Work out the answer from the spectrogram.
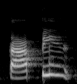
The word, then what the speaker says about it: ताप्ती: है वहीं ताप्ती नदी ताप्ती तापी को ही हम ताप्ती कहते हैं ताप्ती नदी से उच्चारण में कहा जाता है लेकिन संस्कृत में इसको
